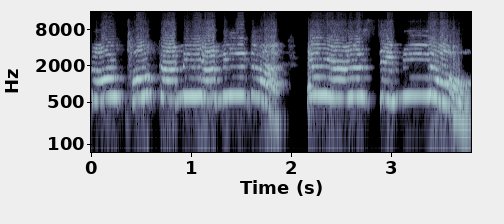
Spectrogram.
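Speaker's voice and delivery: mock, very high, very slow, drawn-out yelling. Recalling fighting off a man grabbing a friend, retelling yelling. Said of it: "I remember that I was yelling".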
